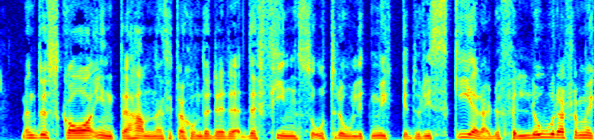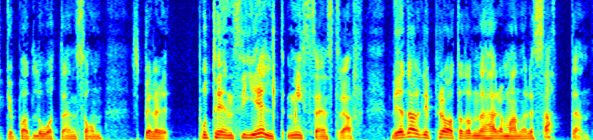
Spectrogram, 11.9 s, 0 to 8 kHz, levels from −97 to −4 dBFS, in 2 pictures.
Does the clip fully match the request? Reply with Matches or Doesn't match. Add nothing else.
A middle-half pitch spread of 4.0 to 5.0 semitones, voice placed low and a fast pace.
Matches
